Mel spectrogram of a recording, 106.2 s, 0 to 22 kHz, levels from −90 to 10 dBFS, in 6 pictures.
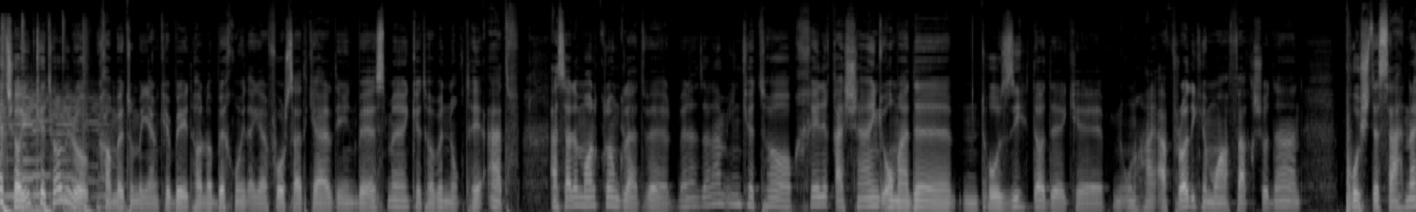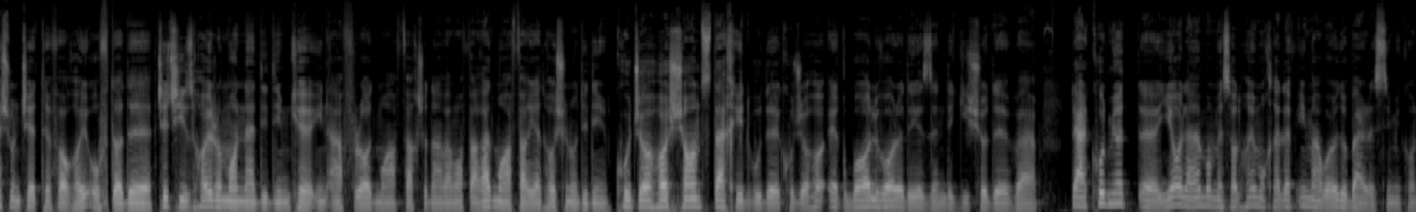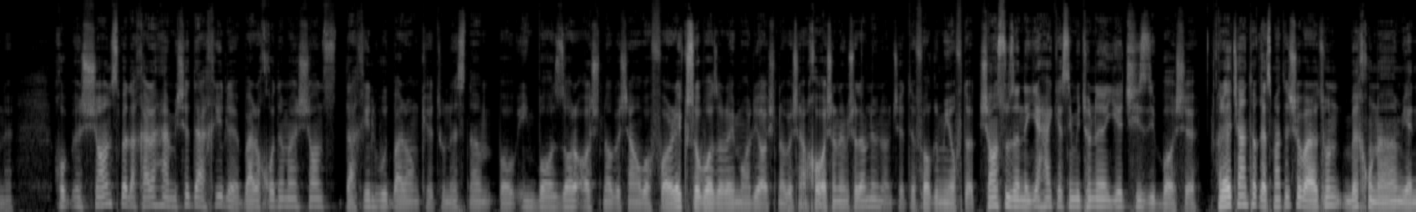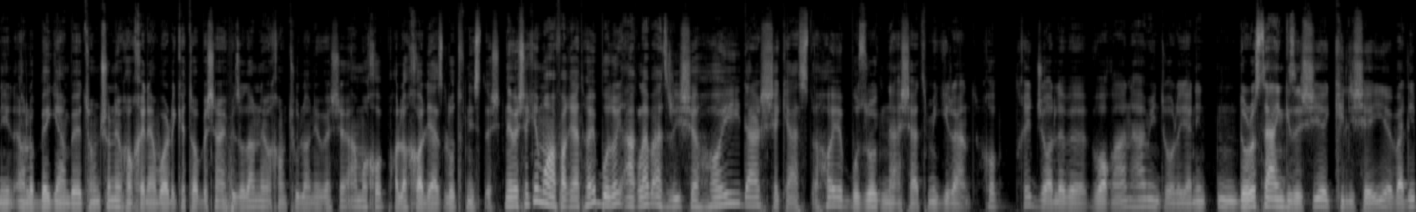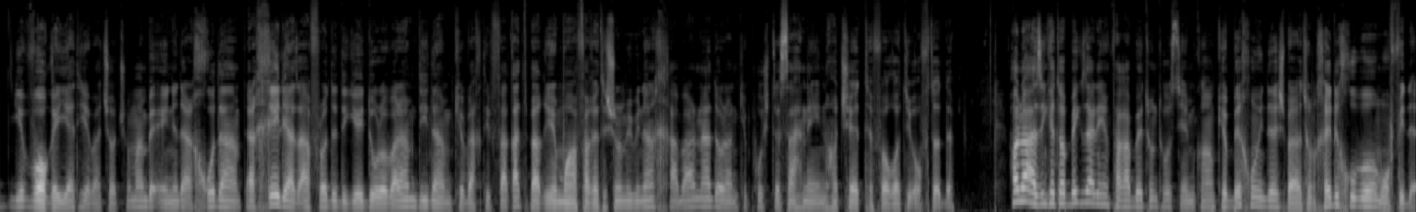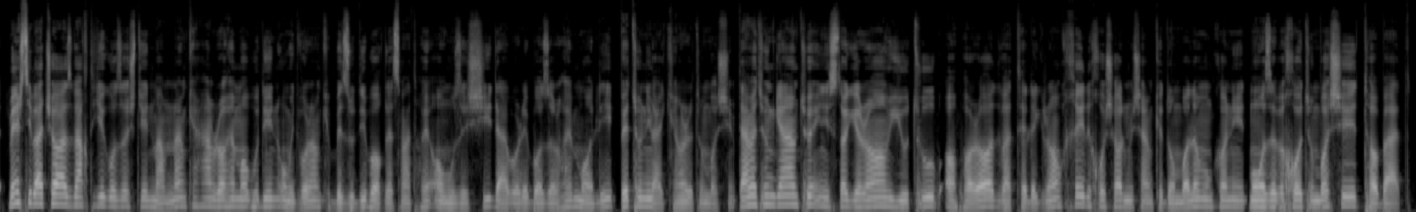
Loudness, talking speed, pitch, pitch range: -35 LUFS, 155 wpm, 115 Hz, 105-135 Hz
